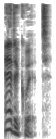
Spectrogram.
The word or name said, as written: adequate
